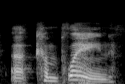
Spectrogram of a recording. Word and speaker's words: complain: Next up is complain. Okay, with this word here, the stress is at the end of the word.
